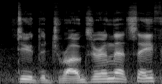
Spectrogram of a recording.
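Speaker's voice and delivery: ordinary talk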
